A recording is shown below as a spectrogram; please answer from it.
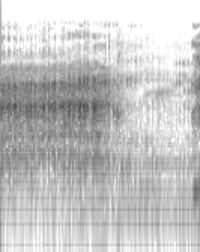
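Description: A man making a harsh, breathy growling noise with his voice that fades out about a second in.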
